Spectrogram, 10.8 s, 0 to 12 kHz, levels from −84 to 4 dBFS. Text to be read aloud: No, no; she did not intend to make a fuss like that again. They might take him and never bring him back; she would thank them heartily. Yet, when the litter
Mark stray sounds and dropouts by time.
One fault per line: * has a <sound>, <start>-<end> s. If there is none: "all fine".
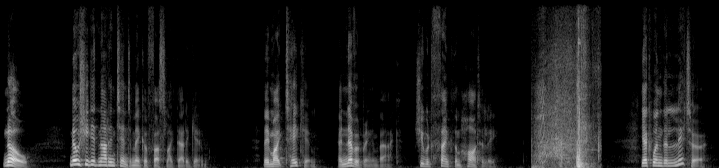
* has a squeak, 8.0-9.0 s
